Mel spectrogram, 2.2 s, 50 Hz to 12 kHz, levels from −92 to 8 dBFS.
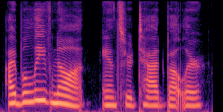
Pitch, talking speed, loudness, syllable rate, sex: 215 Hz, 160 wpm, -17 LUFS, 6.0 syllables/s, female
